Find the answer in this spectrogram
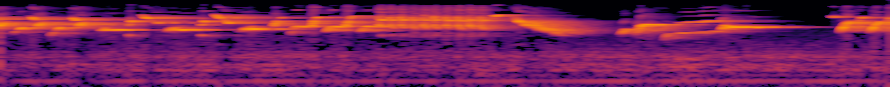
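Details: Champion European goldfinch in copia song, rapid liquid twittering phrases with ringing high notes, a brief buzzy downward slur near the middle, then short gaps between bursts of sweet whistled notes.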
